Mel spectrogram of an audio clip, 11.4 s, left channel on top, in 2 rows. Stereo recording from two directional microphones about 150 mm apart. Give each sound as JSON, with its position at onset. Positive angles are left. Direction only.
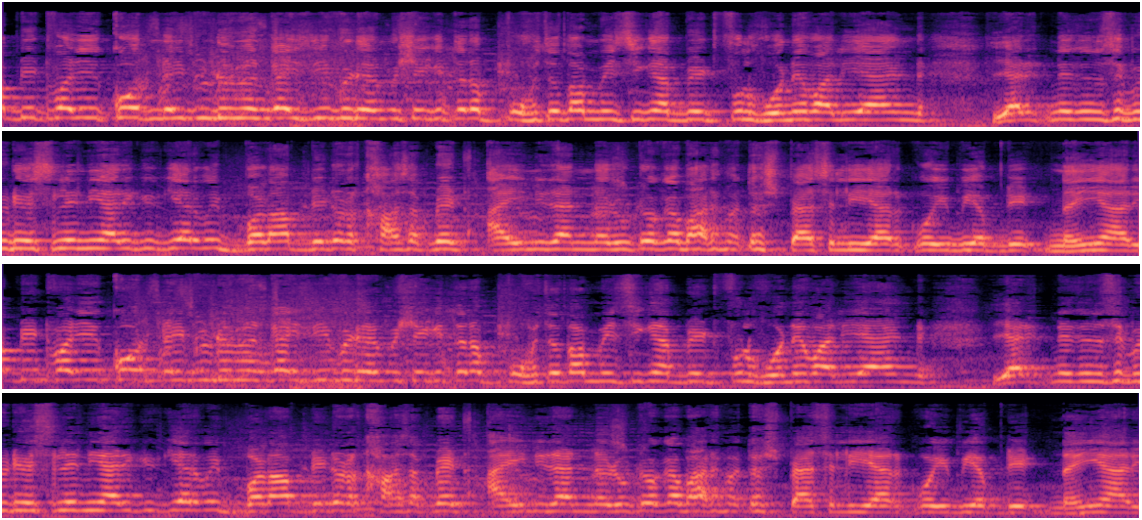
{"t": 0.9, "sound": "speech", "side_deg": 0}
{"t": 1.3, "sound": "speech", "side_deg": 45}
{"t": 4.9, "sound": "speech", "side_deg": 35}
